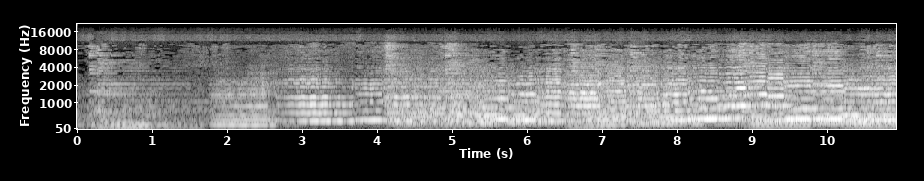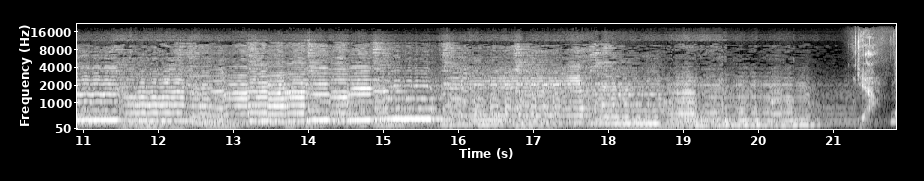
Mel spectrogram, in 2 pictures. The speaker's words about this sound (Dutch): Oké, laten we even een stukje horen van de klassieke muziek.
